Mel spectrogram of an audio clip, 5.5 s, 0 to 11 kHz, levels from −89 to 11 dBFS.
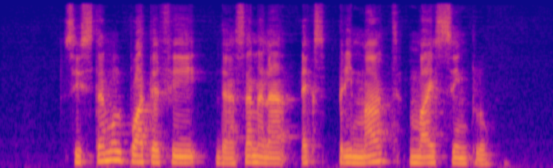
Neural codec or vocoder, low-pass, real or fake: codec, 44.1 kHz, 7.8 kbps, Pupu-Codec; 9.9 kHz; fake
